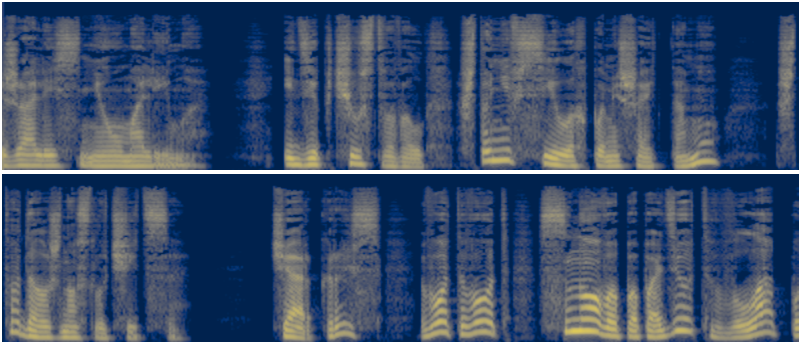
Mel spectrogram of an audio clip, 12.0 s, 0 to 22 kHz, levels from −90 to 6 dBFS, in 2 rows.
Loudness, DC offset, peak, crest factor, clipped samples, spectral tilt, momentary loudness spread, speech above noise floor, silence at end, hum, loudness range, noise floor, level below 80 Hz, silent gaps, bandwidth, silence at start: -21 LUFS; under 0.1%; -2 dBFS; 20 dB; under 0.1%; -5 dB/octave; 11 LU; 39 dB; 0 s; none; 6 LU; -60 dBFS; -60 dBFS; 7.92-7.98 s; 16 kHz; 0 s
